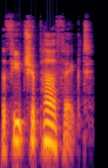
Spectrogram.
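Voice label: "future perfect", British English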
